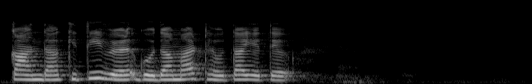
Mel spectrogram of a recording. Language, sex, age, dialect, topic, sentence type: Marathi, female, 18-24, Standard Marathi, agriculture, question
